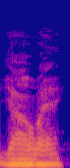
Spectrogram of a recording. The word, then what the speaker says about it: Yahweh: of four letters but because of the lack of vowels Bible scholars today still debate how it should be pronounced we pronounce it Yahweh maybe right after the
